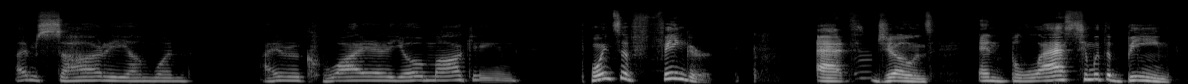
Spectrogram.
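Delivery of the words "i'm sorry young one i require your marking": put-on kindly, courteous, polite old man voice. Voicing an old man who hobbles over to Jones: pleasant old man voice. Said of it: "this old man pleasantly hobbles over".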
